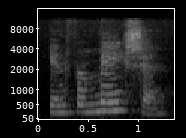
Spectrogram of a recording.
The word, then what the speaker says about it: information: here the a information so we don't say in for and we don't say may shown we don't say information we say information once again information in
